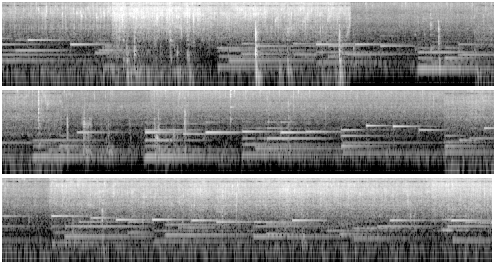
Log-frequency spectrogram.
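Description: Sliced zucchini and king oyster mushrooms sizzling as they fry in oil in a nonstick pan. The sizzle is louder near the start, quieter in the middle with a few sharp clicks, then louder again for the second half.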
